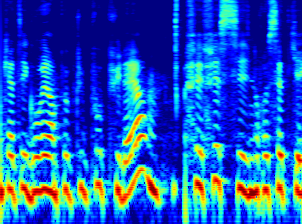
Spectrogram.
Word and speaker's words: Fefe: Fefe, ça s'écrit F-E-F-E, e, pour Fée en français. Féfé, c'est une marque qui a été lancée par euh, un, groupe qui s'appelle le Syndicat.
